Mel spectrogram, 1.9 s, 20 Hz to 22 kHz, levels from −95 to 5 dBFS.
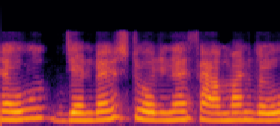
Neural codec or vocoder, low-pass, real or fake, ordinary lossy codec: codec, 16 kHz, 2 kbps, FreqCodec, smaller model; none; fake; none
